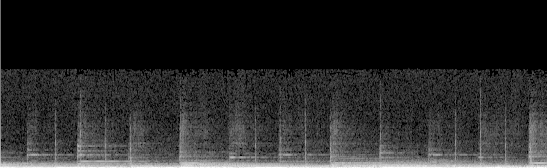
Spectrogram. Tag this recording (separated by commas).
Music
